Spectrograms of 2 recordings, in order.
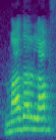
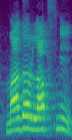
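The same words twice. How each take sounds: First: Said in the usual way. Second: Very slow, each word apart; slow dictation. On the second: Shown as a demonstration. Teacher reading the English example to students, very slow. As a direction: dictate it slowly for notes. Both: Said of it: "আর একটু ধীরে ধীরে বলবো".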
